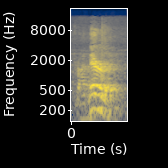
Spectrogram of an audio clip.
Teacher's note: or perhaps [ praɪˈmærəli ] for some people, but anyhow stressed on the second syllable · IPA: praɪˈmerəli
